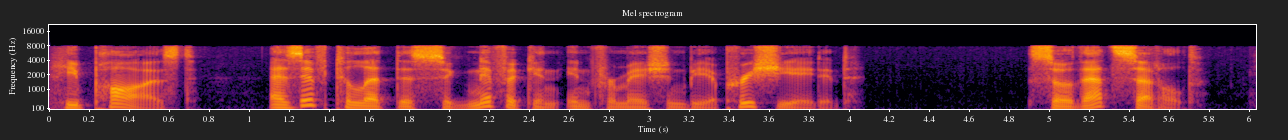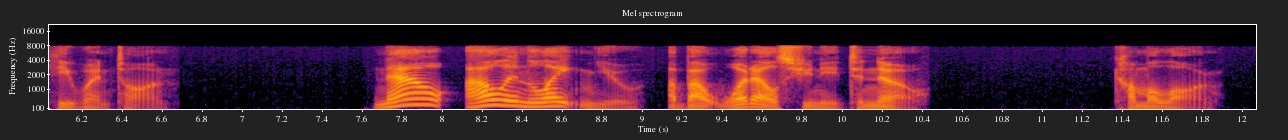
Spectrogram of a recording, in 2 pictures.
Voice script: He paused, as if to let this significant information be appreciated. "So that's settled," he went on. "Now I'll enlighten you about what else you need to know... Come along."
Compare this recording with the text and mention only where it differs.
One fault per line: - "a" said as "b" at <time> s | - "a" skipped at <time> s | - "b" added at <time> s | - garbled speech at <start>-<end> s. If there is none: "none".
none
